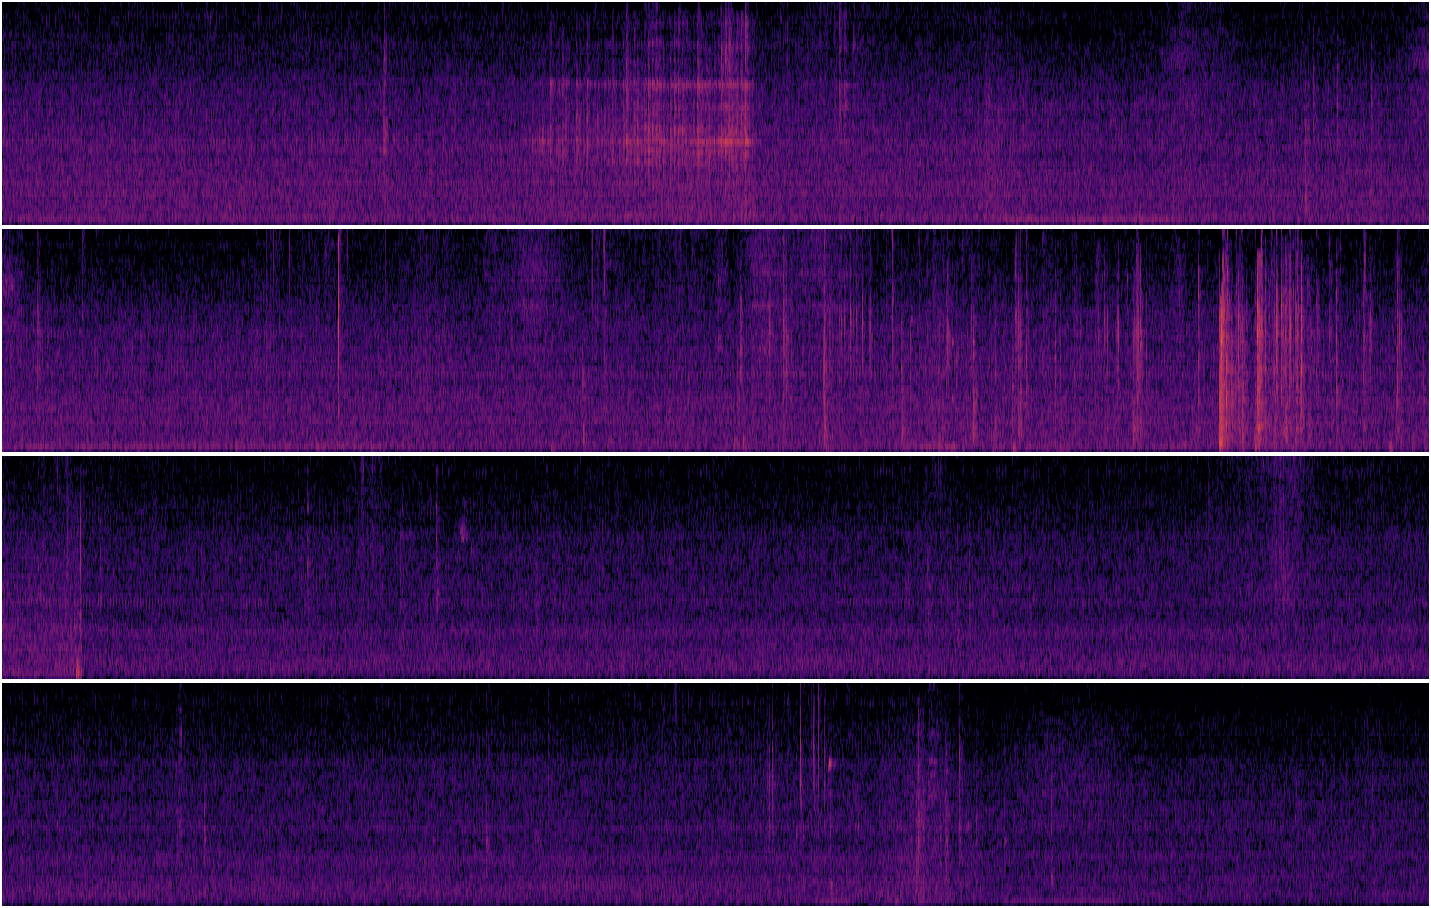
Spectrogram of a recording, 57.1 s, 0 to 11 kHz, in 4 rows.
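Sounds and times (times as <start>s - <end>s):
engine running steadily: 0.0s - 57.0s
hissing rattling crane: 4.4s - 29.4s
sharp clatter: 5.3s - 7.6s
steady hum: 7.1s - 57.0s.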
